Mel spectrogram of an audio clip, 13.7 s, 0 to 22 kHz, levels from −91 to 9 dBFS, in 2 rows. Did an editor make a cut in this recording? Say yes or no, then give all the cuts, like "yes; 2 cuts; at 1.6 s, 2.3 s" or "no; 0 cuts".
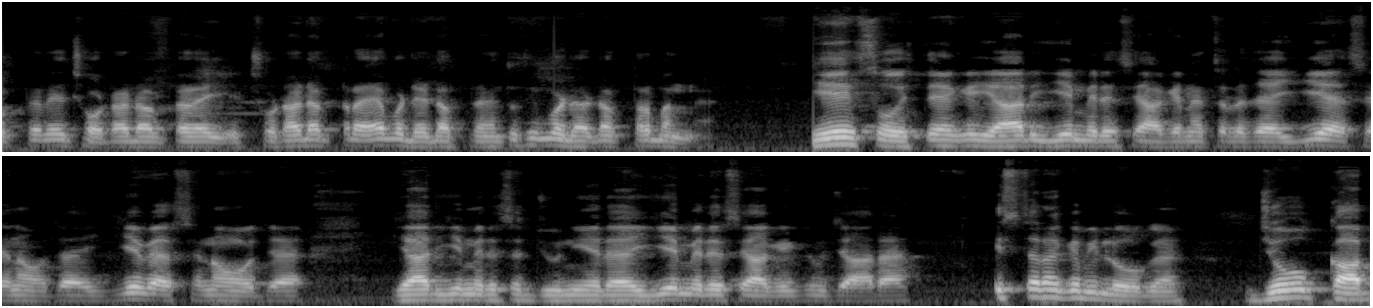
yes; 1 cut; at 4.0 s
